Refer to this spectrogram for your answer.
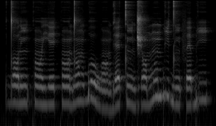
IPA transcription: d ɔ˧ ɾ ĩ˧ k ɔ̃˧ j e˧ k ɔ̃˧ d ɔ̃˦ ɡ͡b o˦˨ w ɔ̃˨ ɡ ɛ˨˦ t ĩ˧ d͡ʒ ɔ˧ m ũ˦ b i˦˨ d ĩ˨ f ɛ˨˦ b i˦

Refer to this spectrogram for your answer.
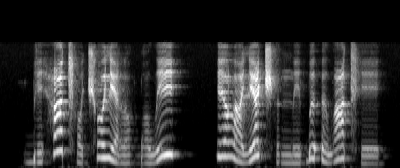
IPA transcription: ɡ͡b e˩ h ɑ˥ t͡sʰ ɔ˩ t͡ʃʰ ɔ˥ lʲ ɑ˩ l ɔ˩ ɡ͡b ɔ˩ w e˥ | e˥ lˠ ɑ˩ lʲ ɑ˥ t͡ʃʰ ə˩ ŋ͡m e˩ ɓ ə˥ ʔ ə˩ w ɑ˥ t͡sʰ e˩

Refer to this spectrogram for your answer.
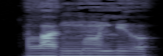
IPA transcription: lˠ ɘ ŋ͡m õ lʲ o

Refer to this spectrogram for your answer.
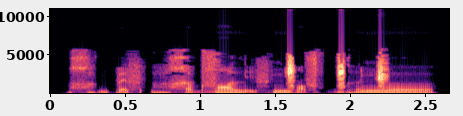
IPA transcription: χ o̤˧ ɡ p ɛ̰˥ f ʔ o̤˥˩ χ ḭ˧ d zˤ i˥˩ l ḭ˩ f ŋ͡ǁ ḭ˩˥ sˤ ɡ͡ǁ ɤ˩˥ ŋ͡ǁ o˥˩

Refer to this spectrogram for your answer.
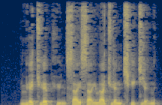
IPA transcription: l ɥ ɛ˥˧ t͡ɕ ɥ ɛ˥˩ pʰ y̰˨˩ n s a˧˥ ɪ̯ s a̰˨˩ ɪ̯ ɻ ä˧˥ t͡ɕ ɥ ɛ˧˥ n t͡ɕʰ i˥ t͡ɕ j ɛ̰˨˩˦ n

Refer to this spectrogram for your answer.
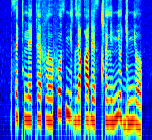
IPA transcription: θ ɛ c n e k ɛ f l ʊ f o θ nʲ o d lʲ e q œ ɗ e θ cʰ ə lʲ ə nʲ o ɟ ʊ nʲ o

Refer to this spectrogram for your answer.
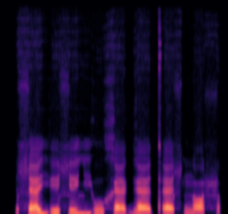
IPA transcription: ɬ æ˥˨ j e˩˥ ɬ e˧ lʲ j o˩˥ x æ˩˥ ɡ æ˧˩˧ tʼ æ˧˩˧ ɬ n ɒ˩˧ ɬ

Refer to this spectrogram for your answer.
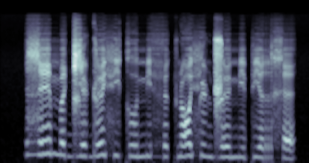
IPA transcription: z e m œ d͡ʑ e ɖ ø fʲ e k u mʲ ø h ø k ɳ ɔ fʲ u ɳ ɖ͡ʐ ø mʲ œ pʲ œ r x ɛ

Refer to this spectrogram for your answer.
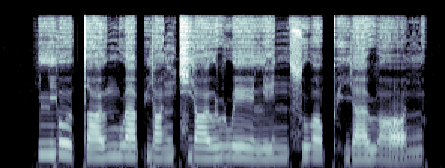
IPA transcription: l j o˥˩ ʊ̯ t̪ ɑ˧˥ ʊ̯ n̪ w ä˥ p j ɑ˧˥ ŋ t͡ɕ j ɑ˧˥ ʊ̯ ɻ w e˥˩ ɪ̯ l i˧˥ n s w ɔ˥˩ pʰ j ä˧˥ ɻ ɑ̰˨˩˦ ŋ

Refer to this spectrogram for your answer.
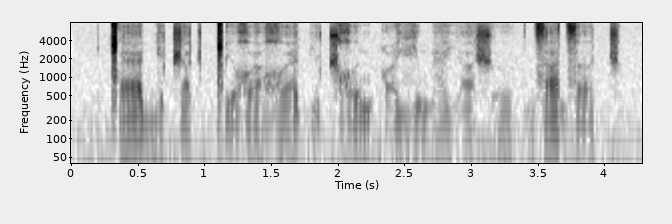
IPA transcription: ǁ æ˧˥˧ bʲ ɐ˧˥˧ t͡ʃ a˩˧˩ t͡ʃ ǁ i˧˩ ʁʷ a˧˩ ʁʷ æ˩˧˩ pʲ u˩˧˩ t͡ʃ ʁʷ i˧˥˧ m qʷ i˩˧˩ vʲ u˧˩ m æ˧˩ j a˩˧˩ ʃ ɵ˧˩ | d͡z a˧˥˧ d͡z ɐ˧˩ t͡ʃ

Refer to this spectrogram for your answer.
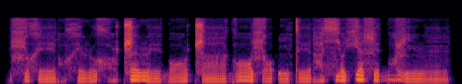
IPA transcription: ɕ ʊ˧ x eː˩ ɾ ɔ̤˧ x e˩ ɭ ʊ˧ x ɔ̤˧˥ ʈ͡ʂ ɛ˧˥ ɭ ɪː˩ ɠ ɔː˩˧ ʈ͡ʂ aː˩ ɡ ɔː˧ ɕ ɔ˩ ʔ ĩ˩ t ɪː˩˧ ɾ a̤˧˥ sʲ ɔ˧˥ ç ɛ˥ ɬ ɪ˧˥ ɠ ɔ̤˥ ɮ ĩ˩ ɭ ɛ̃˩

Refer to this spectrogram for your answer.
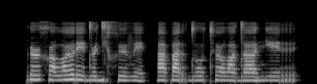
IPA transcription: ɾ ə˞ x ə˞ lˠ ʏː ɾ eː d ə˞ dʲ o x ʏː v e | a p a r d oː tʰ ʏː lˠ əː d ɐː nʲ eː r

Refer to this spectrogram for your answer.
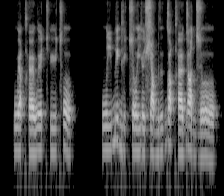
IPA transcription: w y qʰ y w ø tʰ y tʰ o | w i b e ɡ y t͡s o j ø ɕ ɑ b ɯ ɡ o qʰ ɯ ɡ ɑ d͡z o

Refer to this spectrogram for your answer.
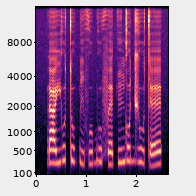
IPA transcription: ɾ a˧ j u˦ t u˧ k͡p i˨ f u˨˦ b u˦˨ f ɛ˨ k ĩ˨˦ ɡ o˦ d͡ʒ u˦˨ t ɛ˨˦

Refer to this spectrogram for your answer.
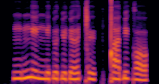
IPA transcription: ŋ ʊ ŋ eː ŋ e ɗ ʊ ɗ ʏ ɗ əː ǀ ʏ | ǃ a ɗ ɪ ɡ ɔ

